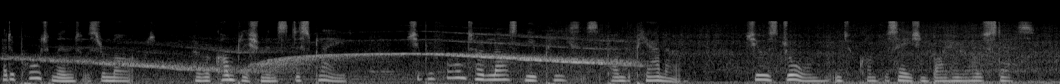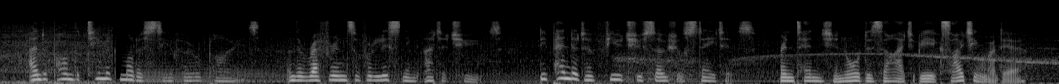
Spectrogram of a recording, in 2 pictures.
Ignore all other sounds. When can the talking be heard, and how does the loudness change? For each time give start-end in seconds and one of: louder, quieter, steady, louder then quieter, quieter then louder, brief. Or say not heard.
0.0-21.1 steady.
